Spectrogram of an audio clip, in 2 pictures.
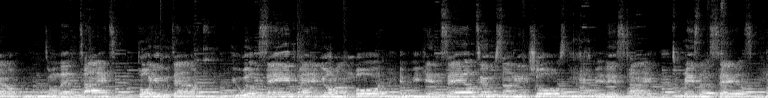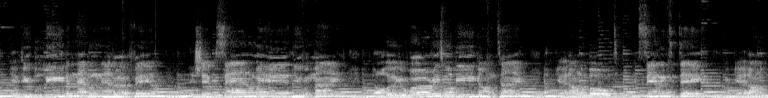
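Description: Acoustic guitar strummed in a steady rhythm, playing a live country-style song with a male voice singing over it.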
